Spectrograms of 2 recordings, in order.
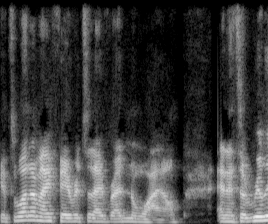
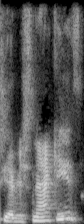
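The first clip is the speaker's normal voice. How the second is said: ordinary delivery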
